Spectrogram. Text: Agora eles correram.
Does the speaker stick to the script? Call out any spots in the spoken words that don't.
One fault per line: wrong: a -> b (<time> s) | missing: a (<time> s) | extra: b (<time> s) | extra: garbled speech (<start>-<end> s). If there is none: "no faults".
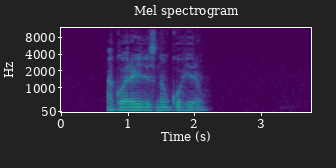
extra: não (1.4 s)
